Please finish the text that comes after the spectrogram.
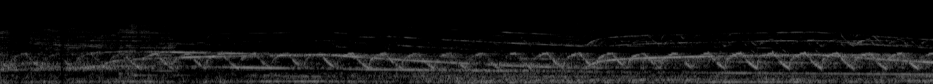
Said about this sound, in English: Yeah, sorry, ambulance is passing by.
